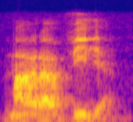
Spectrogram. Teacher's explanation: but you will stress the second last syllable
